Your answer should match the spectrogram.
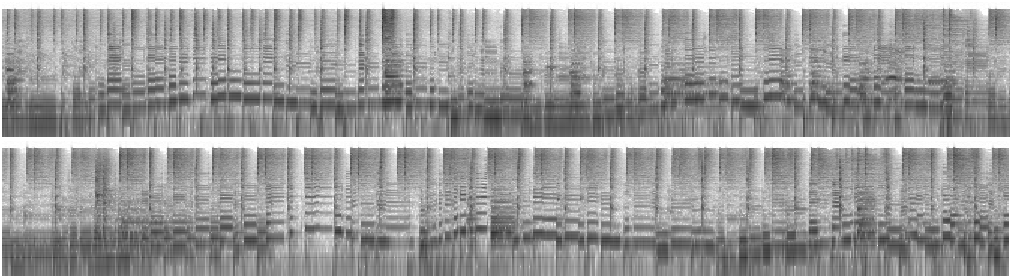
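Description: Six-string electric bass playing a jazz solo line of quick runs that climb and fall, with a drum kit's cymbals keeping time behind it. The bass thins out briefly just past the middle, then picks up again.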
